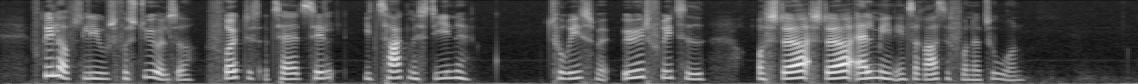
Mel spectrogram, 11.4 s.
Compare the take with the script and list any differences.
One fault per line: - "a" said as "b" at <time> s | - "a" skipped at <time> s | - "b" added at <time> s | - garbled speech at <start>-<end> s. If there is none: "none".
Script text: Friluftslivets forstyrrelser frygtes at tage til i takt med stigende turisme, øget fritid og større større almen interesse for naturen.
none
